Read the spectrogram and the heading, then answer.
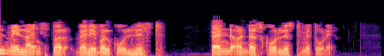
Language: Hindi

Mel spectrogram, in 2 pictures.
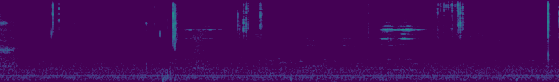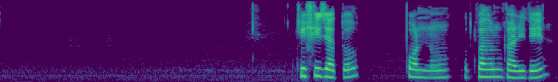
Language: Bangla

